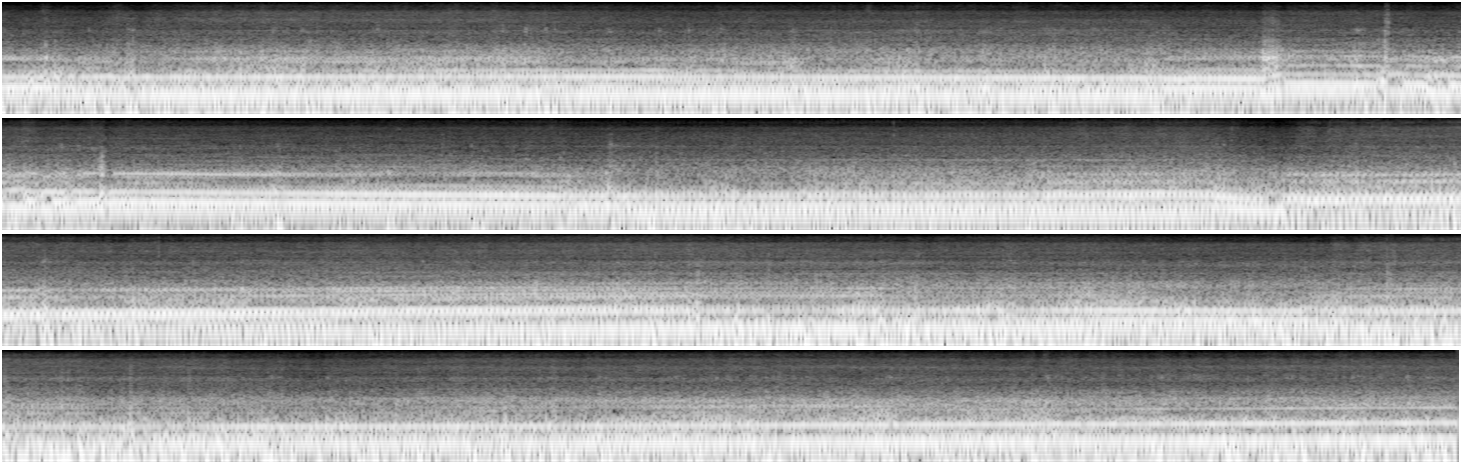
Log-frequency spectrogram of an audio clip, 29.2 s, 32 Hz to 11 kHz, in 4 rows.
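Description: A Yamaha MT-07's parallel-twin engine on the move, with wind and road noise. Its note sinks slowly, drops sharply about halfway through, then climbs steadily as the bike speeds up.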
